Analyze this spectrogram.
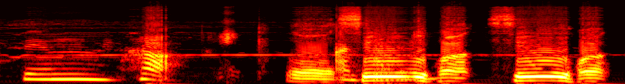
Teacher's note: సింహ అక్కడ మ వస్తుంది రెండు పెదవులు కలుస్తున్నాయి మీకు సింహ అంటున్నారు మా రెండు పెదవులు కలవకూడదు సింహనాదం పెదవులు సున్నాలో రావాలి వ పలకాలి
